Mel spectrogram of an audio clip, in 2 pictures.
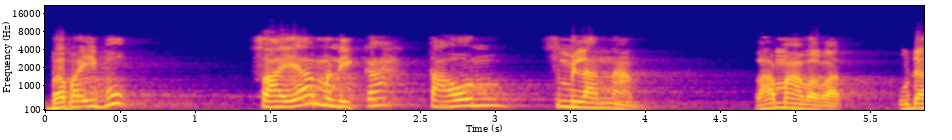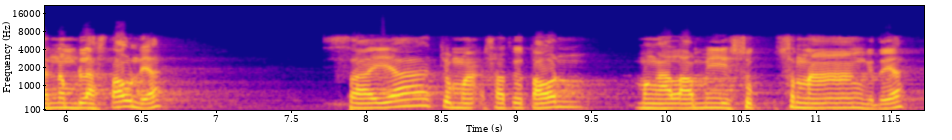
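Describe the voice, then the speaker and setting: A man's voice: high-pitched, a little slow, pauses often, a bit bright. A man in his forties giving an emphatic seminar speech to a live audience, repeating rallying words and addressing the crowd directly. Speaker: motivational business speaker. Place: large hall with live audience. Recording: echoey hall, dull lo-fi sound.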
